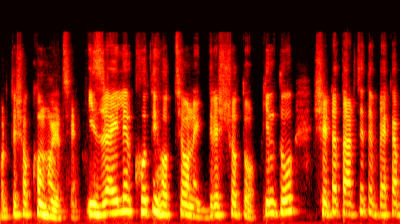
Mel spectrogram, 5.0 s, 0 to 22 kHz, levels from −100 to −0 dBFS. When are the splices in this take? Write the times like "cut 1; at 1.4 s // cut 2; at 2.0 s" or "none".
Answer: cut 1; at 1.1 s // cut 2; at 3.2 s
